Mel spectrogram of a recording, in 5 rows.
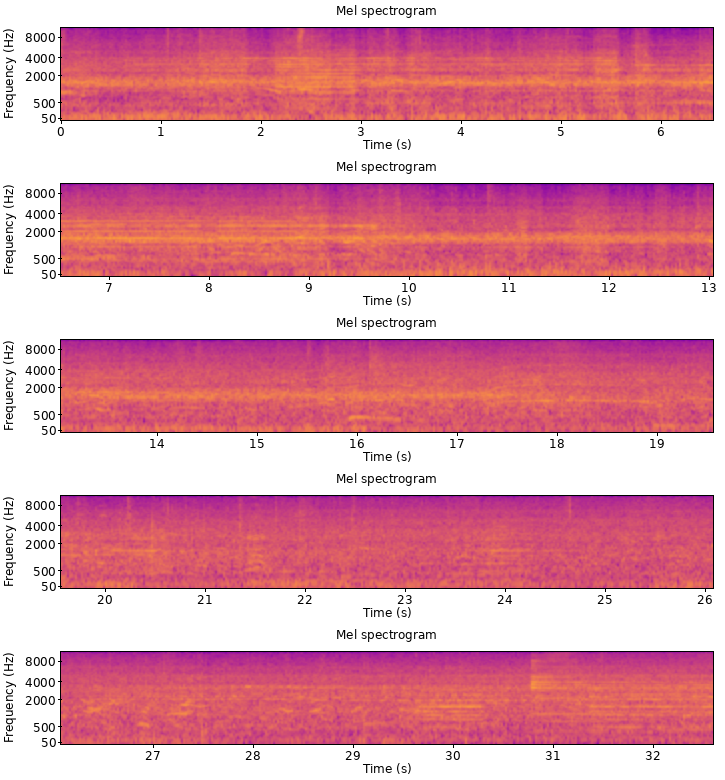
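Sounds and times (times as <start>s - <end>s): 
low rumble of traffic: 0.0s - 32.5s
protest crowd murmur in Belarus: 0.0s - 32.5s
car horns tooting: 0.6s - 9.8s, 29.5s - 32.5s.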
